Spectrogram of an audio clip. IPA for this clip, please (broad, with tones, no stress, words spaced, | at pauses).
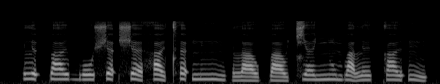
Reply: lɪ˦ʔpa˦ɪ̯ bo˦ ʃɛ˦ʔʃɛ˦˨ ha˦˨ɪ̯tʰɛ˦ʔnĩ˦ | la˨ʊ̯pa˨ʊ̯ t͡ɕɛ˦ɲũ˦bä˦˨le˦ ka˦ɪ̯ʔĩ˦˨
